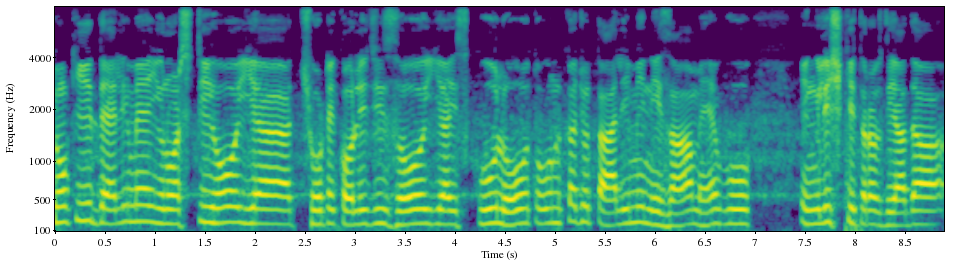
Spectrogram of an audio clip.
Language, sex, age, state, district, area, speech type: Urdu, male, 18-30, Delhi, North West Delhi, urban, spontaneous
